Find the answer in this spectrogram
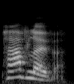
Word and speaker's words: Pavlova: No, let me pronounce this. Pavlova. It's Pavlova.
